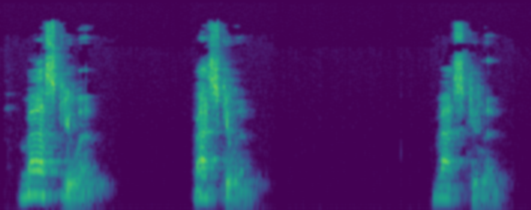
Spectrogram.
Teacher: stress on first syllable mask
